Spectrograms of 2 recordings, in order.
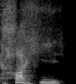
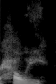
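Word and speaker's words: Haughey: in Ireland it's like hahi um but in in America it's generally just pronounced hoe or Howie um he pitched exactly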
